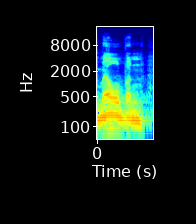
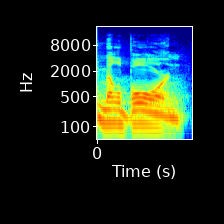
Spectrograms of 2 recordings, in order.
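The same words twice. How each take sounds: First: It is said without an American accent. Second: It is said with an American accent.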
